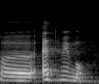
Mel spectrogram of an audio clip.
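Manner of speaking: normal talking voice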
